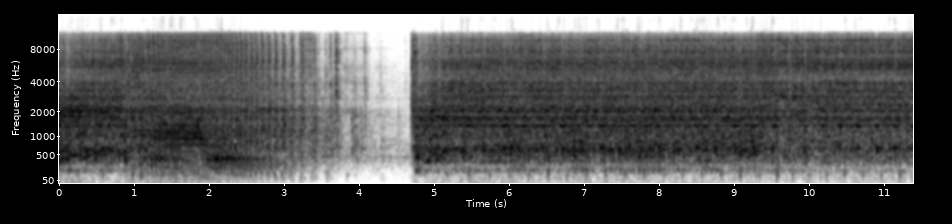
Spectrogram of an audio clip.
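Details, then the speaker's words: Late-90s Craftsman LT 1000 mower with a 15.5hp Kohler Command OHV single-cylinder engine, first revival attempt: after fuel is poured into the empty tank it catches after a brief stumble and settles into a steady, even run. "she's a runner she's a runner sorry I'm kind of excited"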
